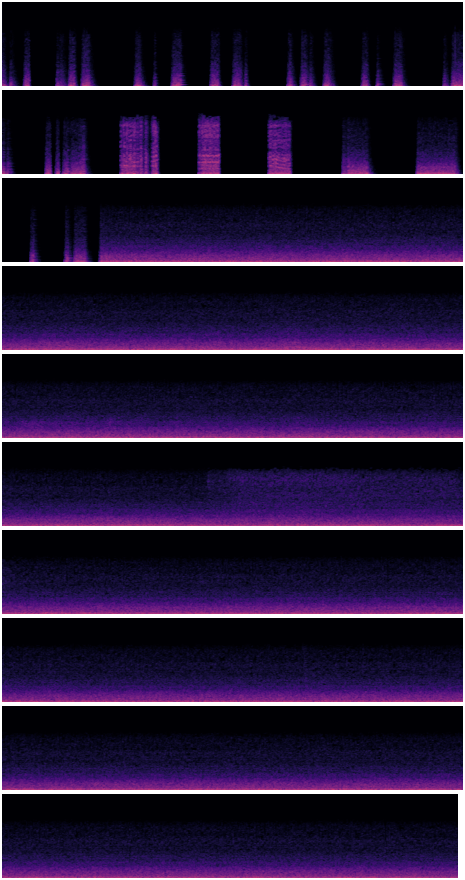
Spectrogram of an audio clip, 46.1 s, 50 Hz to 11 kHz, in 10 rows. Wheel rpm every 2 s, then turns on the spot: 0, 0, 60, 120, 0, 0, 0, 0, 0, 0, 0, 0, 0, 0, 0, 0, 0, 0, 0, 0, 0, 0, 0.
none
